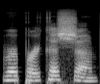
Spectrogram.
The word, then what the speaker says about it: repercussion: This is repercussion. Pronunciation wise, we start with the first syllable, re, which has a short, not short, but long E sound.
